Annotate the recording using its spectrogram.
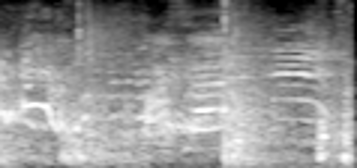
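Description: A single heavy thud of a wrestler's body hitting the ring canvas about one and a half seconds in, over high-pitched shouting voices.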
